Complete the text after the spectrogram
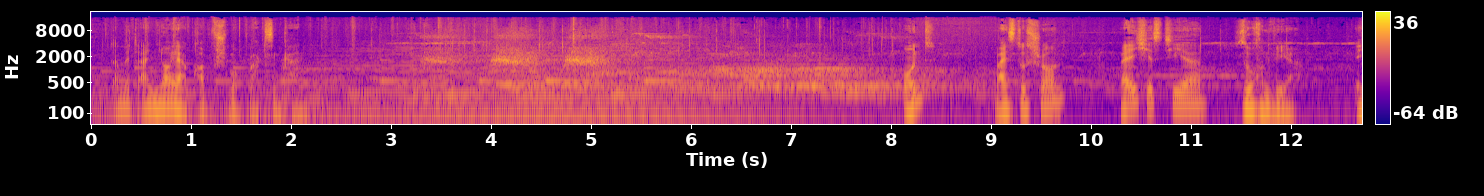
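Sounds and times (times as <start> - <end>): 
speech: 0.2 - 2.8, 3.4 - 4.6, 8.1 - 12.7
moose calling: 3.1 - 12.7
steady low rumble: 5.1 - 10.0.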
